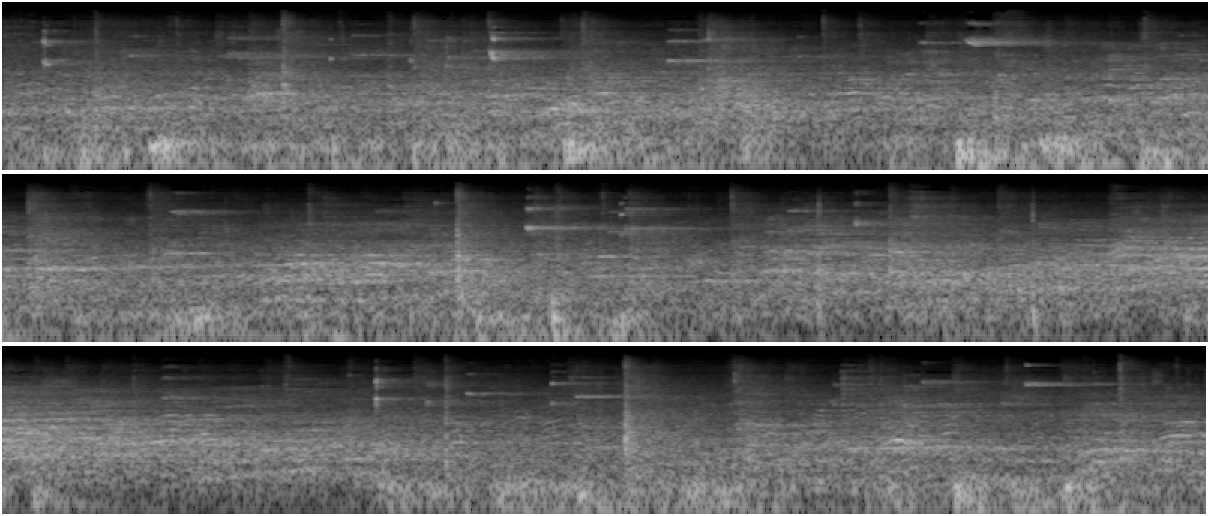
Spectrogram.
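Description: Badminton rally: repeated sharp racket strikes on the shuttlecock and short sneaker squeaks on the gym floor, echoing in a large hall, over a steady murmur of voices.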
